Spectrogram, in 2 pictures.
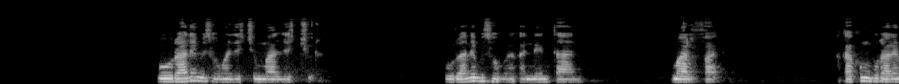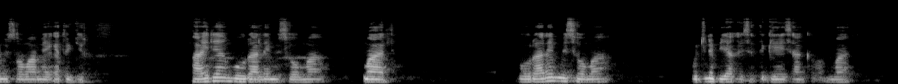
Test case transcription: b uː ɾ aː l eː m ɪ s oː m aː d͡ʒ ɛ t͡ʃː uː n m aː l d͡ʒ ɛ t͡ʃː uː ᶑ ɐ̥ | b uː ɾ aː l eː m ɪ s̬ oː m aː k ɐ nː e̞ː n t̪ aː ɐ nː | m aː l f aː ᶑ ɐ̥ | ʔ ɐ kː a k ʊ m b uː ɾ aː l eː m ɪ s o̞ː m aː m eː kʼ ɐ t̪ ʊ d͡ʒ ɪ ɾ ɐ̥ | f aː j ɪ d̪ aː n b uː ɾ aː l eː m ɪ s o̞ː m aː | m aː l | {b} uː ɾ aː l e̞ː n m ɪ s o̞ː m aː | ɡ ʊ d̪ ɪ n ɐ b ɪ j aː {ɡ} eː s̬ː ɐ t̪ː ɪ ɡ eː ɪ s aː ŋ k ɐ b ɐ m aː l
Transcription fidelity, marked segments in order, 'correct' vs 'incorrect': correct, incorrect: k

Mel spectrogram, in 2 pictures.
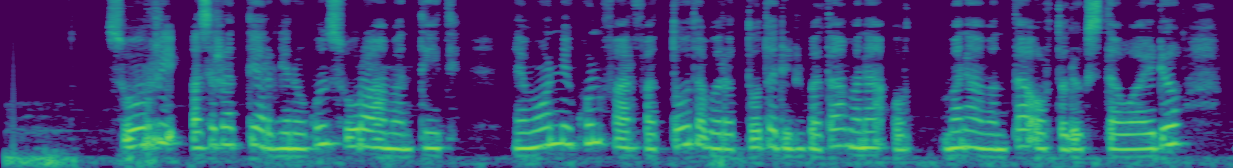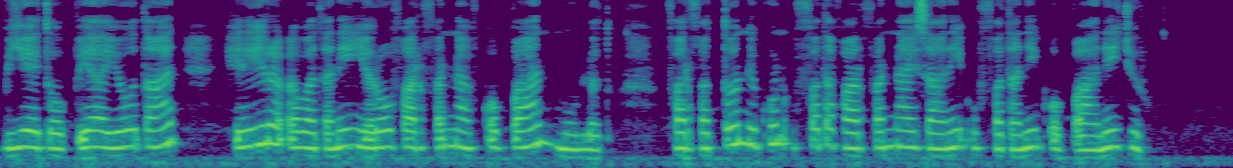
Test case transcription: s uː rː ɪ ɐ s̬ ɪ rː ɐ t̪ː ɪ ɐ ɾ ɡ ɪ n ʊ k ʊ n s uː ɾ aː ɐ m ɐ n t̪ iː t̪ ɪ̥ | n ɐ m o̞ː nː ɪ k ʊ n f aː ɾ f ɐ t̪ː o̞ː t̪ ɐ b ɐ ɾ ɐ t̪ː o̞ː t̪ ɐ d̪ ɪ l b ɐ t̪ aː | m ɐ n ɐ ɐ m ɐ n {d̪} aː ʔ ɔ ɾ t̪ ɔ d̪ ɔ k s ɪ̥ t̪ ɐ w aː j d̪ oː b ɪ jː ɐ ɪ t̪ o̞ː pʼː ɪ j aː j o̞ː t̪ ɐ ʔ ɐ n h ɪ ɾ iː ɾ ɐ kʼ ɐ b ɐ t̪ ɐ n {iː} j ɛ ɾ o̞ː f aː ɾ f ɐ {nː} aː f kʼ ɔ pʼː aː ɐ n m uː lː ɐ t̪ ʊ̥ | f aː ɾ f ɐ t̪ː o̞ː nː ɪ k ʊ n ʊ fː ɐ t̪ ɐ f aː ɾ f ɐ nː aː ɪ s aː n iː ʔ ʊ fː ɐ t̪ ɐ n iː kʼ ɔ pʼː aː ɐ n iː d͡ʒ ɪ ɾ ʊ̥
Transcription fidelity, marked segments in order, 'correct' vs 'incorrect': incorrect: t̪, correct, correct

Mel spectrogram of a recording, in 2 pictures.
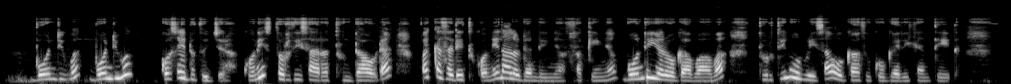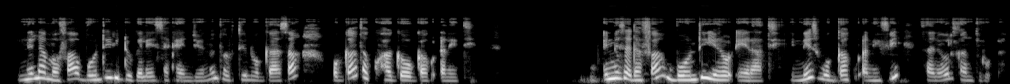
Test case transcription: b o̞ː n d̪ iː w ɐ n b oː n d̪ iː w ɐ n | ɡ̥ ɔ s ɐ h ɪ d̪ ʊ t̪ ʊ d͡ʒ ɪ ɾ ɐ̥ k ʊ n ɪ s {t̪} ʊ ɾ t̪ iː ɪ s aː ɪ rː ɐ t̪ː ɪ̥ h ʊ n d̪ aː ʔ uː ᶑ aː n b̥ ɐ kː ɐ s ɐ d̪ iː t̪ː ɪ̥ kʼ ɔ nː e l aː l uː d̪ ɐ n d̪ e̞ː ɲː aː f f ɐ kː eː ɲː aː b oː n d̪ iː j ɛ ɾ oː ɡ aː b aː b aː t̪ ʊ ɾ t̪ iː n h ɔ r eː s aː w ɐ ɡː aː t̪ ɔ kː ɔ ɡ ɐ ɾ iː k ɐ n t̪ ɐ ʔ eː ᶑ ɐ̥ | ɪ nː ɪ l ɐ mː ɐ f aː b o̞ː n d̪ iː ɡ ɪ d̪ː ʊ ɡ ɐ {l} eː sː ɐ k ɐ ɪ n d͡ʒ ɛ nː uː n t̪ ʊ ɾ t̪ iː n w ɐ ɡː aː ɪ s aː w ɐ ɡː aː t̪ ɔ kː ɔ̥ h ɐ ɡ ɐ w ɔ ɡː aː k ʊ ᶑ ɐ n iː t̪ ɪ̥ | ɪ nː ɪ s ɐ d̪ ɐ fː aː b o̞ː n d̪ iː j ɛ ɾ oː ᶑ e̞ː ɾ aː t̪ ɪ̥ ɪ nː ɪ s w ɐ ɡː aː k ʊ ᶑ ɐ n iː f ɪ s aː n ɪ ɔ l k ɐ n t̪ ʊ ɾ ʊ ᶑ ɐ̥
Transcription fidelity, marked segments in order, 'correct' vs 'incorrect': correct, correct

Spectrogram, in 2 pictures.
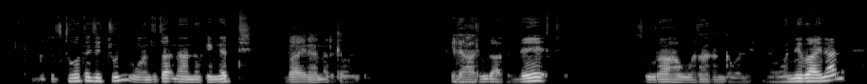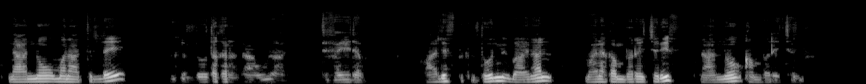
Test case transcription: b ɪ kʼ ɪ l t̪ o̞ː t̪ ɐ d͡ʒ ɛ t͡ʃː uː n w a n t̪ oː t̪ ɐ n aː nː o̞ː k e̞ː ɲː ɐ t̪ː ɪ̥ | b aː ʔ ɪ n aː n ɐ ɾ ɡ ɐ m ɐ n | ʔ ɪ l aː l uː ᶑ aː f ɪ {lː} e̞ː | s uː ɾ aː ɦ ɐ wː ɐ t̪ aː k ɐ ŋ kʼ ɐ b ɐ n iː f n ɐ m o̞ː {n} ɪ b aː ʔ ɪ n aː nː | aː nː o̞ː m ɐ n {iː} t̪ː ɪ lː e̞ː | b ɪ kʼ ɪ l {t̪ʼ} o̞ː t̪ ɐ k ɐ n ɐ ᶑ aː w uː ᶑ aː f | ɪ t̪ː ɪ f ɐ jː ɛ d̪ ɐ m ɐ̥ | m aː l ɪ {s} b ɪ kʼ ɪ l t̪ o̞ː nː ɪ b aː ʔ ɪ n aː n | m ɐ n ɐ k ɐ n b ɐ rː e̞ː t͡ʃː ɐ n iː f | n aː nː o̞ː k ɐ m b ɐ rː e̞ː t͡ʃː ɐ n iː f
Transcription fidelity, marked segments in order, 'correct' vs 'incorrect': correct, incorrect: nː, incorrect: aː, incorrect: t̪, incorrect: f

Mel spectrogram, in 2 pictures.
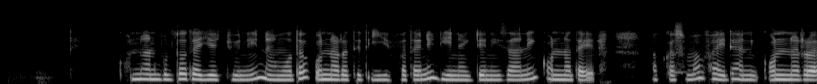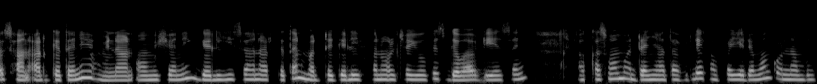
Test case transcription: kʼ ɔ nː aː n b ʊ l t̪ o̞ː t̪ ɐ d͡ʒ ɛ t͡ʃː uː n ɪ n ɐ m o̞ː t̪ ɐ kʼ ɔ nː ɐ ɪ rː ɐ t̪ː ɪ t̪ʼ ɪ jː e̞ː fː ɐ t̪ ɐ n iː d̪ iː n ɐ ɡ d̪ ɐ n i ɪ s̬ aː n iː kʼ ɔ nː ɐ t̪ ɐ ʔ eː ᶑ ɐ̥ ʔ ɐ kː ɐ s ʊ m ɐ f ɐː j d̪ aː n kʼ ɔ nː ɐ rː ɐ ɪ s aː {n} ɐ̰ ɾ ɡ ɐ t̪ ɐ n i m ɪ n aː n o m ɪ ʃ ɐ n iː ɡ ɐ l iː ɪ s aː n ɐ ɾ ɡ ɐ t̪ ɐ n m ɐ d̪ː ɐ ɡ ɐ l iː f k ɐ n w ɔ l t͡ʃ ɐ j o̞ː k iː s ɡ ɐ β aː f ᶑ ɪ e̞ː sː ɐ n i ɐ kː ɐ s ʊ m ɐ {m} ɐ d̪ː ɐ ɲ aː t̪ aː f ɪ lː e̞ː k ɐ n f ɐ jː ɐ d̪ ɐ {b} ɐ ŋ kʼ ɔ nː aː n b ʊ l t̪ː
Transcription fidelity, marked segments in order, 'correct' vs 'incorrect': correct, correct, incorrect: m

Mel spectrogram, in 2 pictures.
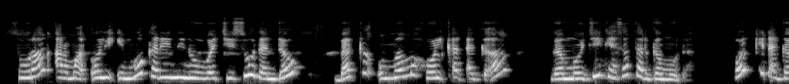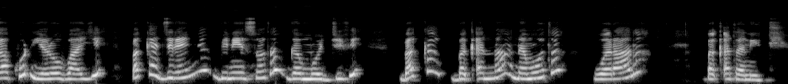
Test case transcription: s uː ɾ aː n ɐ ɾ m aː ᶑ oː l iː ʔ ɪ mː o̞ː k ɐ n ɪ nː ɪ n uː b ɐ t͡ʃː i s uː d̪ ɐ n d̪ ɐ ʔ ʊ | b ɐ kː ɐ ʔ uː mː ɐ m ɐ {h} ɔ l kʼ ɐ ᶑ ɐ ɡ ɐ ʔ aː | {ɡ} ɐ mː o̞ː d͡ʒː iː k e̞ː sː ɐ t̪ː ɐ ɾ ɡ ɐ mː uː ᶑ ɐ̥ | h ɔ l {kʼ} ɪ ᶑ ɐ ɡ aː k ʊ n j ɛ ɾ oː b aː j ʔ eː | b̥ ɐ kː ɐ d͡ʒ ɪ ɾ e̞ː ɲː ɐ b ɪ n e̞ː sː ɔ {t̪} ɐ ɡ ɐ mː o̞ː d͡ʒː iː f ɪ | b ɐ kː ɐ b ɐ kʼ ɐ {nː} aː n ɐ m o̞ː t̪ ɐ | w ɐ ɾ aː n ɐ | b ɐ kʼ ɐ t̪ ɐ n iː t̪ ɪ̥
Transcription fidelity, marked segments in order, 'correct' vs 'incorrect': correct, correct, correct, correct, correct

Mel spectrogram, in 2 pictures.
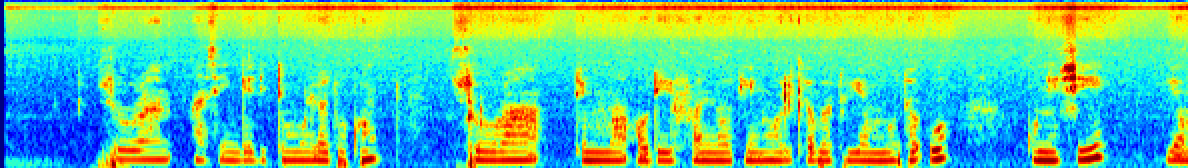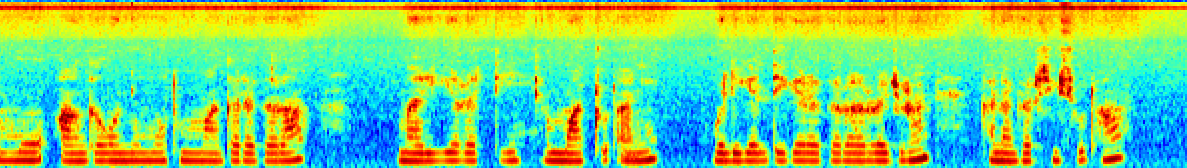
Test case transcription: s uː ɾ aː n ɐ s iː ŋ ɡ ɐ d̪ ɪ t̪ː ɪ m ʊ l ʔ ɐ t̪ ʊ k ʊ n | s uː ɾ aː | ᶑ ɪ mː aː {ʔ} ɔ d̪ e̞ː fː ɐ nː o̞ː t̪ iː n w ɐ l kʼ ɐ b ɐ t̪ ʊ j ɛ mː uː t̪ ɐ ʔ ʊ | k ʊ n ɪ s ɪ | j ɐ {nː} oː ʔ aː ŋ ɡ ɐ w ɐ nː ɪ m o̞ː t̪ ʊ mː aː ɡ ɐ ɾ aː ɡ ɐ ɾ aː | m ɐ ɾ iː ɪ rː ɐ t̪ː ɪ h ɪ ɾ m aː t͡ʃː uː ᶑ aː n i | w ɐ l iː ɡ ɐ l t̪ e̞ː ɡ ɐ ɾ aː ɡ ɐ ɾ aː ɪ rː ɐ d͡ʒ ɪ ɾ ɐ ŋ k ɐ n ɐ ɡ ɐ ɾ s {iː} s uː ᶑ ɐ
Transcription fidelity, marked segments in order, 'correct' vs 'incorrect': correct, incorrect: mː, correct

